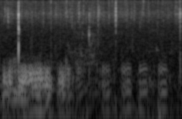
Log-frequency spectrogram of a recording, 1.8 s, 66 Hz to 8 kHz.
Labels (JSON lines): {"label": "biophony, growl", "recorder": "SoundTrap 600 or HydroMoth"}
